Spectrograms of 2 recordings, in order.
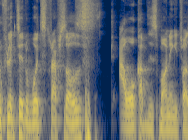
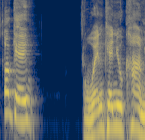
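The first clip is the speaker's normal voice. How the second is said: higher-pitched retold question; imitated questioner; 6 semitones higher than usual. Commission asking the witness for a new date, higher imitated questioner.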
